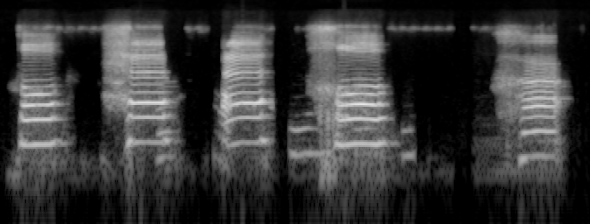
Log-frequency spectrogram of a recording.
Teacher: ada udara yang mengalir ketika mengucapkan huruf ha, kayak kepedesan tuh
